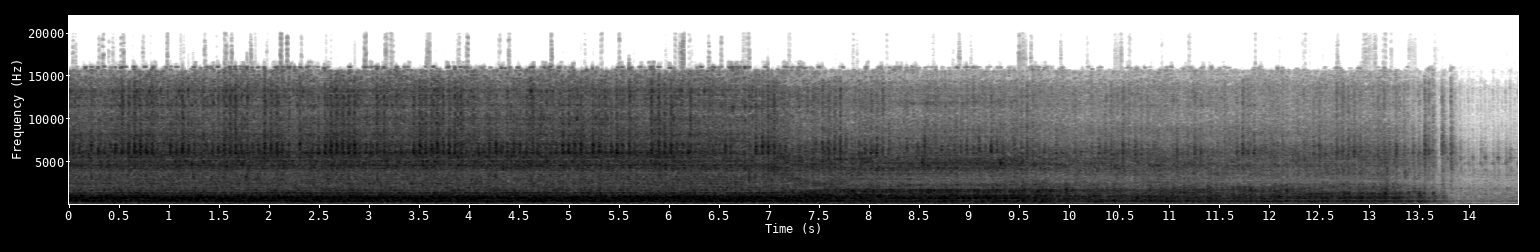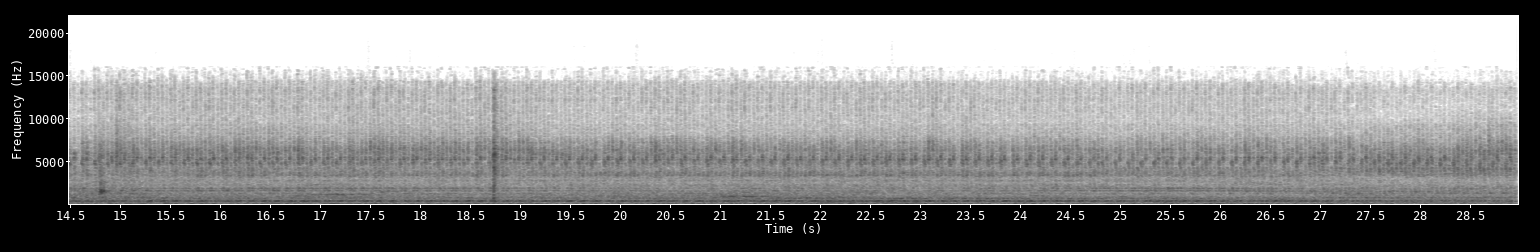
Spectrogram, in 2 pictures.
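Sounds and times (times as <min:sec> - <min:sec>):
scooter engine running: 0:00.0 - 0:28.9.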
